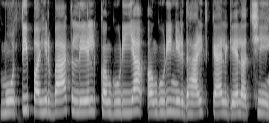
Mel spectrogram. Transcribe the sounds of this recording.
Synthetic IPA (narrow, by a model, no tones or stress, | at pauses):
mot̪ipəɦiɾbaklelkəŋɡuɾijaəŋɡuɾiniɾd̪ʱaɾit̪kɛjlɡelət͡ʃʰi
